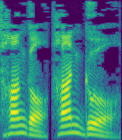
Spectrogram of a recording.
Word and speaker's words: Hangul: The Korean alphabet, known as Hangul, from Korean Hangul Korean pronunciation, Ha-N-L, has been used to write the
